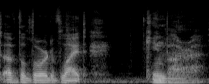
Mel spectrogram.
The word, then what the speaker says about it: Kinvara: Is that how we say her name? Kinvara? – Yes, if you want to know the full name.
